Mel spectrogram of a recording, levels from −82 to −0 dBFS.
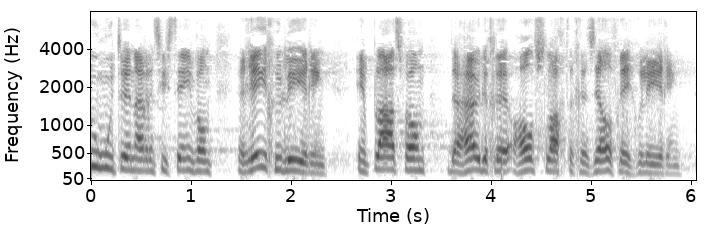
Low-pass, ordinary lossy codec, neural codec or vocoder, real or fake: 7.2 kHz; none; none; real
